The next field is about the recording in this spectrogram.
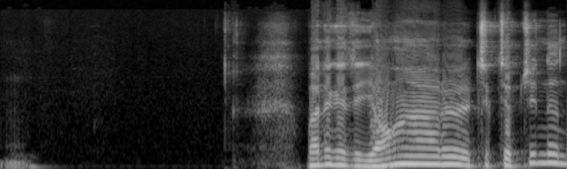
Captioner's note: speaking korean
